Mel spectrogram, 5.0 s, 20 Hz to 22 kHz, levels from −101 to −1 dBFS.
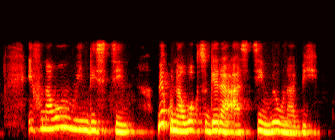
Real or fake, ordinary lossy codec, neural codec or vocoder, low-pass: real; Opus, 24 kbps; none; 7.2 kHz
